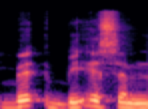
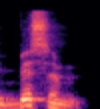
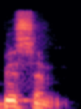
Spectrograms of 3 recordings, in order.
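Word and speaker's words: بسم: say you see here you didn't say be ISM no more here they say BISM so it's not an error scribe it's an error in the pronunciation are you getting my point because they are not saying when they recite the Quran they don't say B Issam and it's written wrong no they recited BISM and i will tell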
